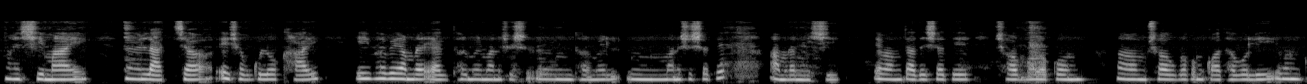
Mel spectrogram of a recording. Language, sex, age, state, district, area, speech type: Bengali, female, 30-45, West Bengal, Cooch Behar, urban, spontaneous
